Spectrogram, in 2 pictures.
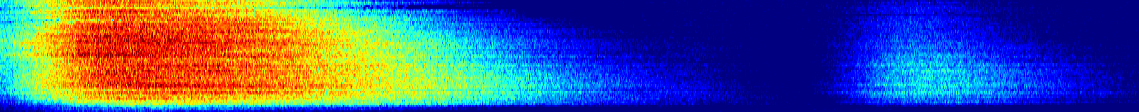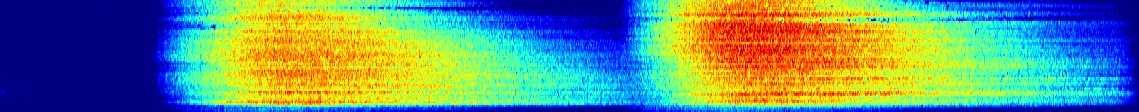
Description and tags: Original track has been recorded by Sony IRC Recorder and it has been edited in Audacity by this effects: Paulstretch.
creepy, demon, fear, fearful, ghost, haunted, horror, nightmare, scary, slender, survival-horor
